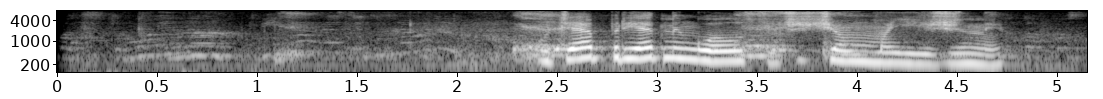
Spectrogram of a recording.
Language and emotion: Russian, positive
